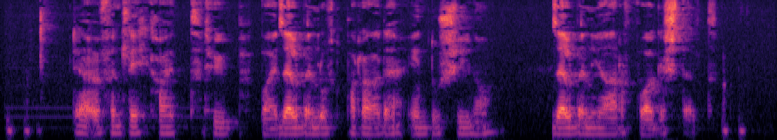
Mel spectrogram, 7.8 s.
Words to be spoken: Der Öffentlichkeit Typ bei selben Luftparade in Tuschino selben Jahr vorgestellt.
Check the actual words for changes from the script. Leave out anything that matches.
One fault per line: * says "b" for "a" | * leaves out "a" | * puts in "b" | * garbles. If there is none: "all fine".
all fine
